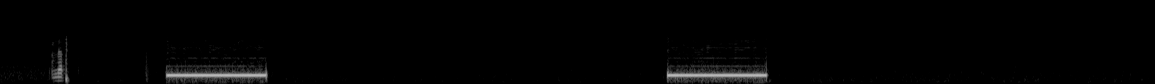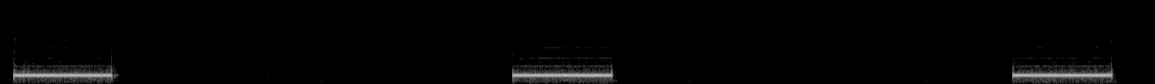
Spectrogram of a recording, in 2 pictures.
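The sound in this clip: Telephone line tone while trying to place a call: five identical steady mid-pitched beeps, each about a second long, evenly spaced by long silences, after a faint click at the start.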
